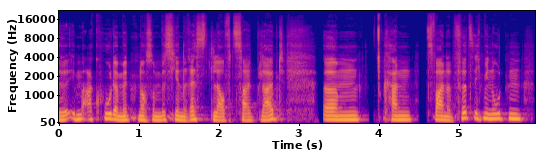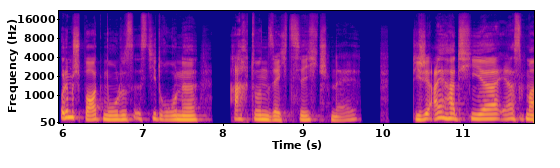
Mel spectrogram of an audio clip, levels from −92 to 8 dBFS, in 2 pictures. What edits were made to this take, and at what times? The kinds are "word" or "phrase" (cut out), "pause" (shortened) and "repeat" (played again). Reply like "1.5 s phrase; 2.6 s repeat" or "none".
4.1 s phrase; 4.5 s pause; 5.9 s pause; 9.2 s word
